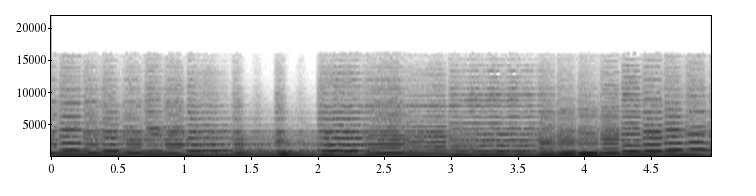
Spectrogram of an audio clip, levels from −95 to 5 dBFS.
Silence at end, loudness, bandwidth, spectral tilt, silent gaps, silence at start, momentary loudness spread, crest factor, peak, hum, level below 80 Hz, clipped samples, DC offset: 0 s; -14 LUFS; 13 kHz; -6 dB/octave; none; 0 s; 4 LU; 12 dB; -2 dBFS; none; -24 dBFS; under 0.1%; under 0.1%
